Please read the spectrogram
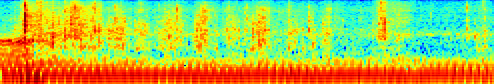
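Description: Faint scattered clicks and light knocks of small items being handled while rummaging in a handbag pouch, over a steady low hum.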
